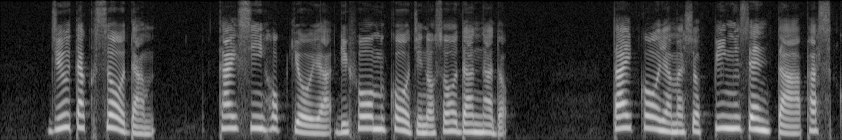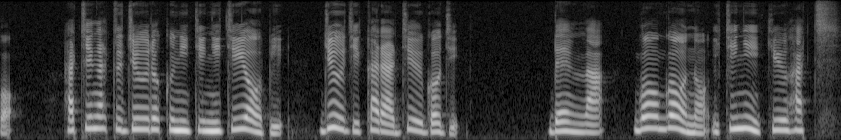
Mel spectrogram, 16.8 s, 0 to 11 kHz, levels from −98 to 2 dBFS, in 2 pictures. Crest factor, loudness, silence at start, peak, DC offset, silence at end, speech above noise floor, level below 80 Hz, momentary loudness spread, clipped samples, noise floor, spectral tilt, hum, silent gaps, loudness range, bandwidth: 16 dB; -26 LUFS; 0.5 s; -10 dBFS; under 0.1%; 0.1 s; 45 dB; -66 dBFS; 10 LU; under 0.1%; -70 dBFS; -6 dB/octave; none; none; 3 LU; 11 kHz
